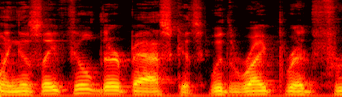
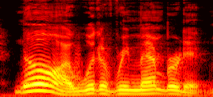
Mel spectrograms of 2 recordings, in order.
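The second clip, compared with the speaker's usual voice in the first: louder, higher insistence; loud protest; 5 semitones higher, 10 dB louder than usual. Acted. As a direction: insist loudly. Mahmoud protests to George.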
